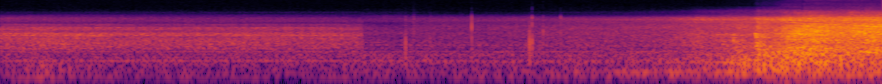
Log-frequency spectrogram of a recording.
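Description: A train approaching a level crossing, its rolling noise swelling over the last couple of seconds and loud near the end. Before that, a steady humming tone cuts off abruptly about a third of the way in.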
